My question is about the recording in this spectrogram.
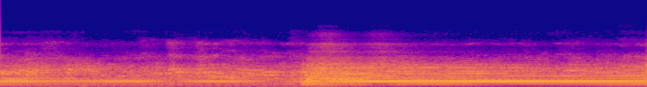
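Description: Amplified electric guitars and bass from a live band holding a sustained, droning note. About three seconds in, a louder chord is struck and rings on.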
